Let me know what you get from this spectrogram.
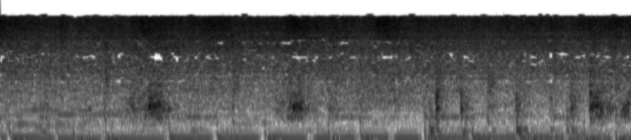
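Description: Chopped onion and garlic sautéing in hot olive oil with curry powder in a frying pan, sizzling steadily, while a wooden spatula stirs and scrapes them around the pan with short, uneven scrapes and taps.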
